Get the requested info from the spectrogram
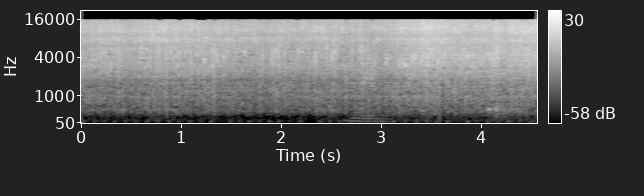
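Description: Skewered sausages and meatballs sizzling in hot oil on a non-stick grill pan: a steady high hiss, a little louder in the second half.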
